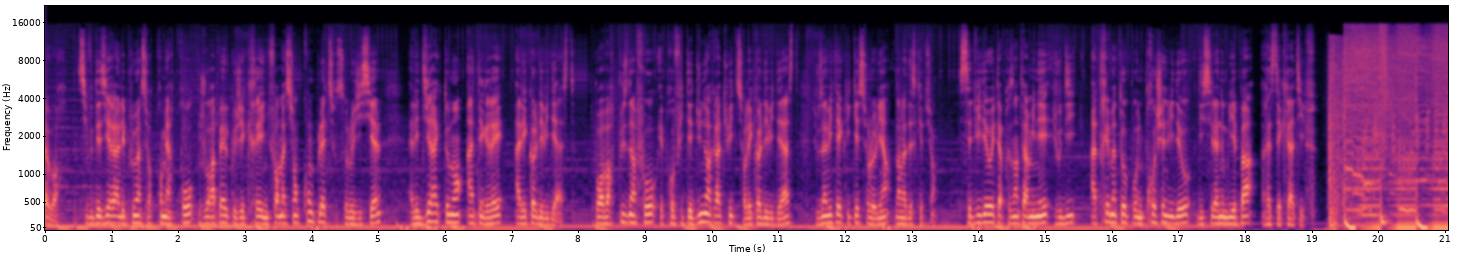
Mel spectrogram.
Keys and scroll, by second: 9.1 space, 9.4 space.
